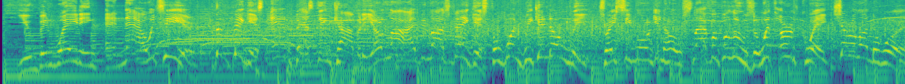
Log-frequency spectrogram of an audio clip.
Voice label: high energy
